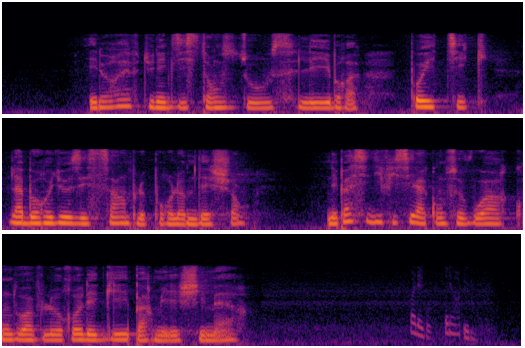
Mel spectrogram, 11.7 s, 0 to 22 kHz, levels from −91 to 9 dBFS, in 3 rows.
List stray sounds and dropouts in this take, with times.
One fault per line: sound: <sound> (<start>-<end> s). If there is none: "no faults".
sound: chirp (10.9-11.4 s)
